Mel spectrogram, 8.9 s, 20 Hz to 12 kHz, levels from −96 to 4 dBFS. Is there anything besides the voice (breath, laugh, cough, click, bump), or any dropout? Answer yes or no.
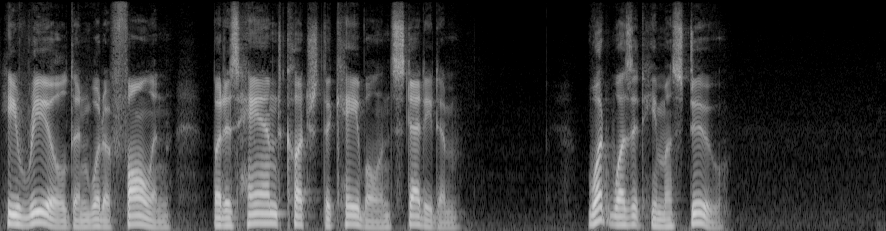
no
